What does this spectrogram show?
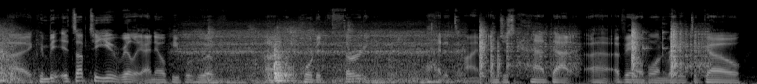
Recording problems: household noises; very loud; throughout; 3 dB above the speech

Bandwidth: 14.5 kHz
